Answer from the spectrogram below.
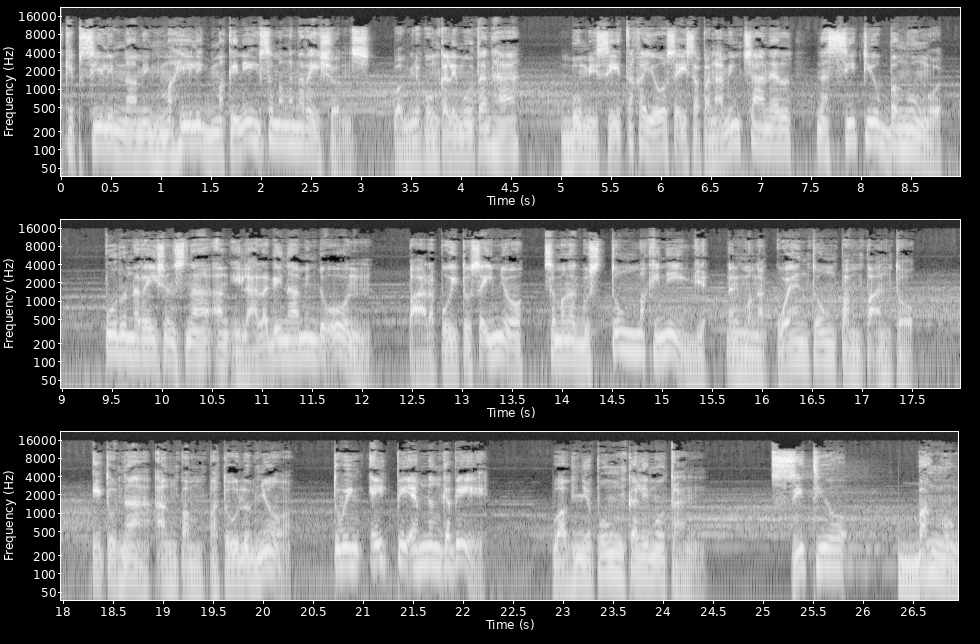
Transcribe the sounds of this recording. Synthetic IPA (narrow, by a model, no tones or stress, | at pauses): ɐkɪpsiːlɪmnaːmɪŋmɐɦiːlɪɡ̚mɐkɪnɪɡ̚sɐmɐŋanɐɾɛjʃo̰ns | wɐ̰ɡ̚ɲopoŋkɐlɪmuːt̪ɐnɦa | bʊmisiːt̪ɐkɐjo̞sɐʔɪsapɐnaːmɪŋt͡ʃanɛl | nɐsit̪jobɐŋuːŋo̰t̪̚ | puːɾonɐɾɛjʃo̞nsnɐʔɐŋɪla̰ːlɐɡajnaːmɪnd̪o̰ʔo̞n | pa̰ːɾɐ̰poʔɪt̪o̞sɐʔɪɲːo̞ | sɐmɐŋaɡʊst̪oŋmɐkɪnɪɡnɐŋmɐŋa̰kwɛnt̪o̞ŋpɐmpɐ̰ʔɐ̰nt̪o̞̰ʔ̚ | ʔɪt̪ona̰ɐ̰ŋpɐmpɐt̪uːloɡ̚ɲo̞̰ | t̪ʊwiŋejt̪̚piʔɛmnɐŋɡɐbi | wɐɡ̚ɲopoŋkɐlɪmuːt̪ɐ̰n | sit̪io | baŋuŋ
